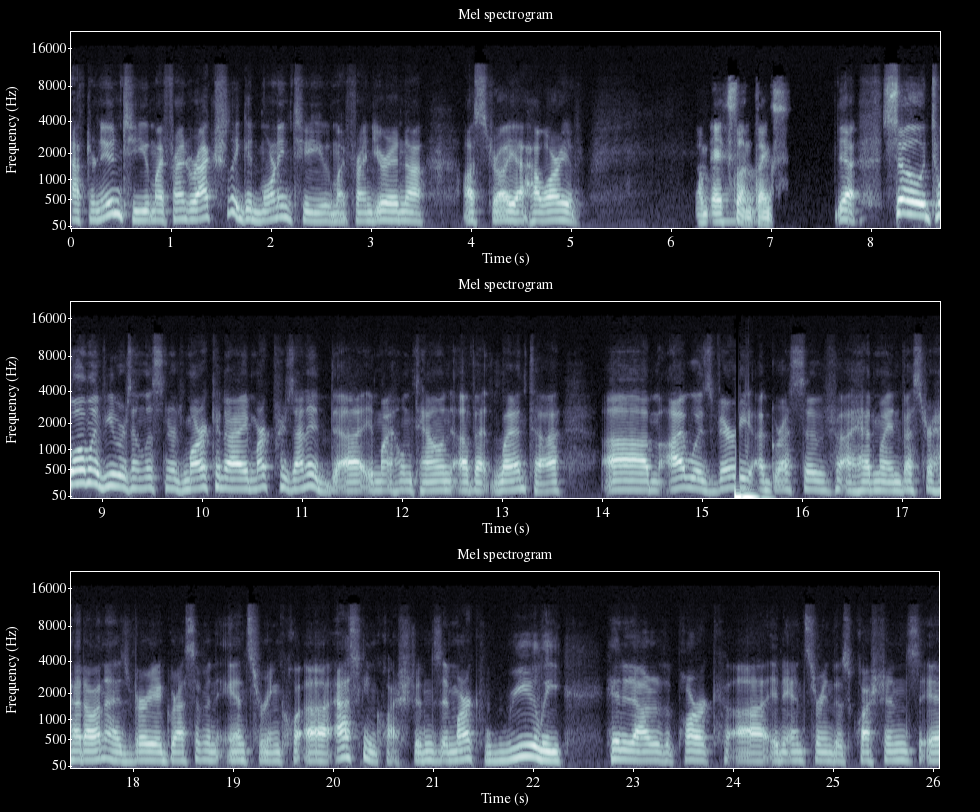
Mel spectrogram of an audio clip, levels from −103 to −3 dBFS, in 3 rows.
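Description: At 15.33 s a phantom power thump hits. A supply on the live input was switched, and that sudden voltage step passed through the coupling capacitors into the signal path. The result is a deep, low thud rather than a click. It peaks at about -2 dBFS, close to full scale. Most of its energy falls away within about 57 ms. A tail lingers until roughly 15.58 s.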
